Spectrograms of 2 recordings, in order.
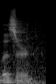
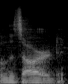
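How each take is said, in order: First: The stress is on the first syllable. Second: The stress is on the second syllable. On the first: The speaker calls it right. "the word is based off of lizard" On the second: The speaker calls it wrong. "so much emphasis is put on the Zard syllable"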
